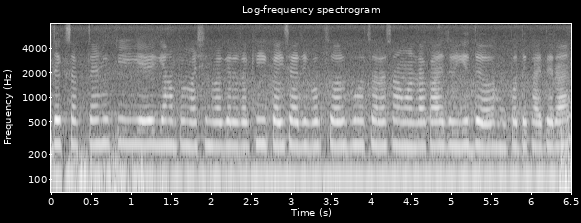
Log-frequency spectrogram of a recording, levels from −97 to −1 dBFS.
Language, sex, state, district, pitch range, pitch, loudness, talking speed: Hindi, female, Chhattisgarh, Raigarh, 120-125 Hz, 125 Hz, -16 LUFS, 255 wpm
